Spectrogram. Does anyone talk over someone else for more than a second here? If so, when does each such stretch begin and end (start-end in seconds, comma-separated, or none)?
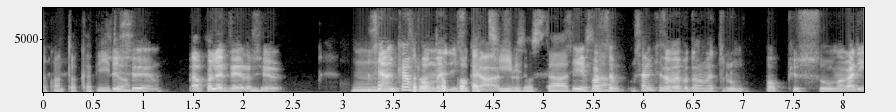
3.2-5.7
